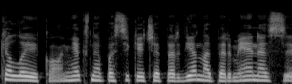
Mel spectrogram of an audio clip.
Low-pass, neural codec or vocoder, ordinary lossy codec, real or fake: 19.8 kHz; vocoder, 44.1 kHz, 128 mel bands, Pupu-Vocoder; MP3, 64 kbps; fake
